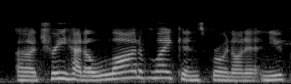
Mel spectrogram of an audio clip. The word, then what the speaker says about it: lichens: it's called lichens now the word looks like lichens it is not pronounced lichens it's called lichens and what happens are these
